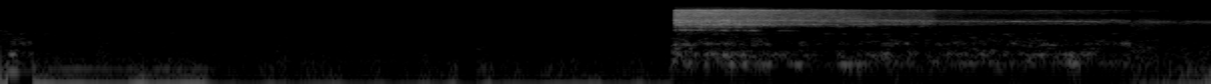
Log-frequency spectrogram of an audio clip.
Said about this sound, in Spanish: el sonido del viento.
